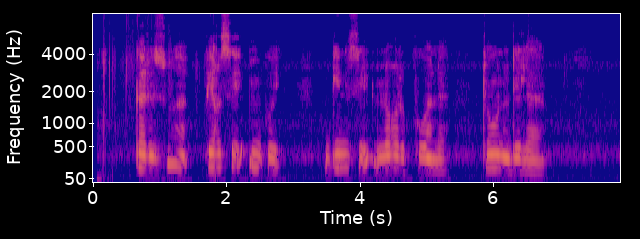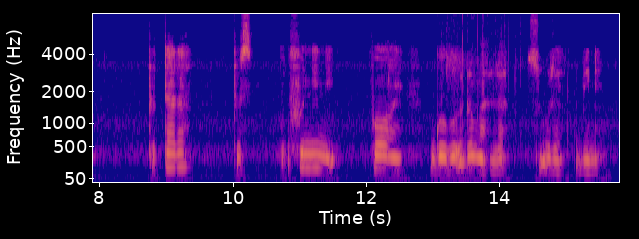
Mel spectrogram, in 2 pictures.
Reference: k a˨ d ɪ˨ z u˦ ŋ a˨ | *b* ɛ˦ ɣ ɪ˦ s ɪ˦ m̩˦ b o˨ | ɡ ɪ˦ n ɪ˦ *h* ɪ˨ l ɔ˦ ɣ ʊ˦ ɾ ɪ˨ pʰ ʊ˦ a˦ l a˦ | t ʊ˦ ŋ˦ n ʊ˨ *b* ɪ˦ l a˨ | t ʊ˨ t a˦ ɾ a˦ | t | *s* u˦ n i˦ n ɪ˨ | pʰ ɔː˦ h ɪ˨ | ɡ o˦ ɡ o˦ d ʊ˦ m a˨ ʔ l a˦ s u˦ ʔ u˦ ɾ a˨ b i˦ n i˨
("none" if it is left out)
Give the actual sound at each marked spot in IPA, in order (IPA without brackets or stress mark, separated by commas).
p, s, d, f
